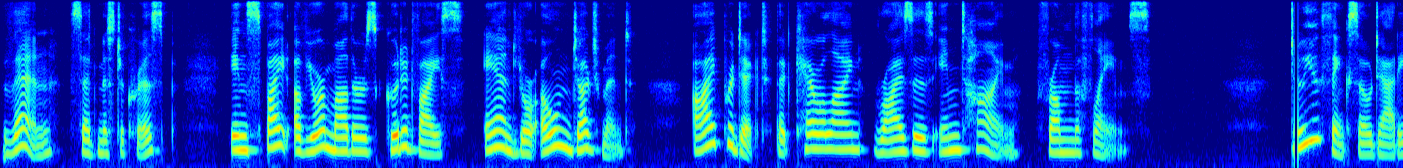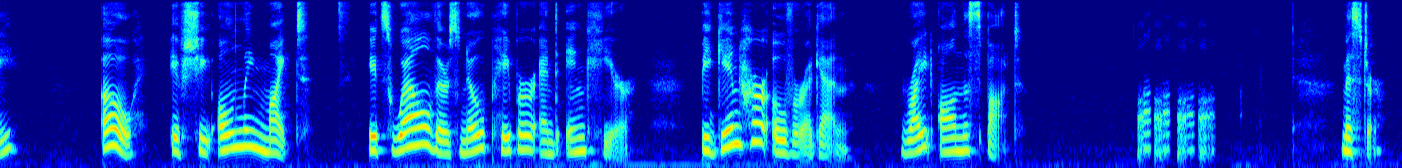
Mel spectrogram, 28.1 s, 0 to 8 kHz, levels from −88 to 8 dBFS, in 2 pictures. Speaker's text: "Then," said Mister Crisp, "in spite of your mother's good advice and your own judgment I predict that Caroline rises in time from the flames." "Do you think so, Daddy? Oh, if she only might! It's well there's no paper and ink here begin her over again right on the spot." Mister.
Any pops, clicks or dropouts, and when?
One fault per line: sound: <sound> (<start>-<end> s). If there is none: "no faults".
sound: dropout (12.9-13.0 s)
sound: laugh (25.4-26.2 s)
